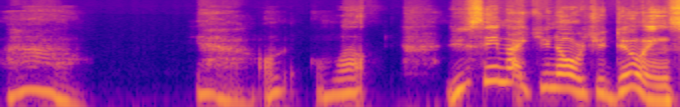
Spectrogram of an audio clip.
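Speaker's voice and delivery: high, impressed and sweet; sweet public defender. Retold or imitated. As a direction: gush like a surprised helpful lawyer.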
